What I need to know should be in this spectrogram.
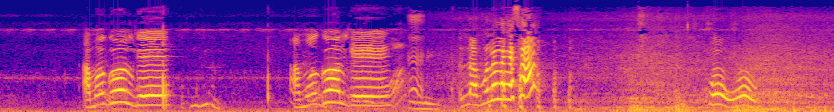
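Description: A woman speaks close by in a high, animated voice.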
